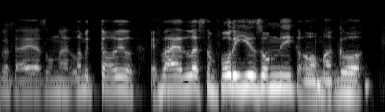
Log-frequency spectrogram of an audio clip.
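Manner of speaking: put-on old Italian mafia man voice. Imitating the other speaker's dad, in an old Italian mafia man voice. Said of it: "trying to make him sound like an old Italian mafia man".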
